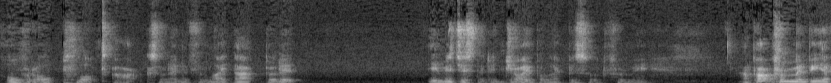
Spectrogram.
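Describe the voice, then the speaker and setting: A middle-aged man giving casual reaction commentary as a show host, halting and musing as he lets thoughts trail off. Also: sits low.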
